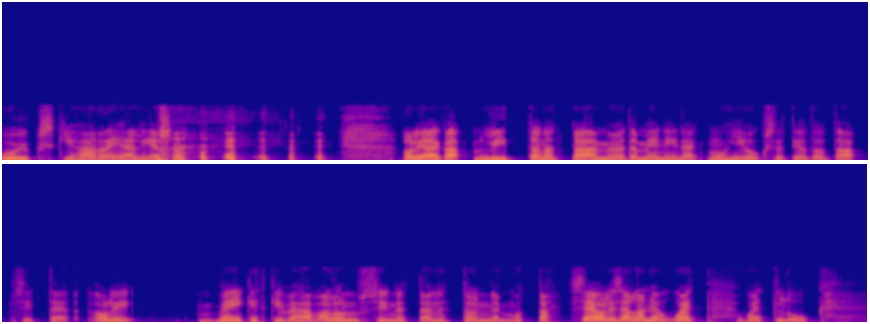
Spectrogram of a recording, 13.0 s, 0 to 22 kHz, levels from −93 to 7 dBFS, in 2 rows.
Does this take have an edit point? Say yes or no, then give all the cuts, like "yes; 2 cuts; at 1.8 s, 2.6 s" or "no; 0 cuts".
yes; 1 cut; at 10.7 s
